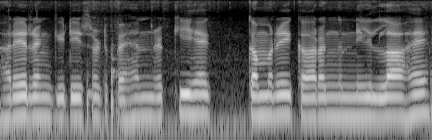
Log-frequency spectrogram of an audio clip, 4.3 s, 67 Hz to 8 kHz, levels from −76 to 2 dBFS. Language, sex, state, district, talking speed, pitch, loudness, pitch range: Hindi, male, Haryana, Rohtak, 180 wpm, 145 Hz, -18 LUFS, 140-150 Hz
